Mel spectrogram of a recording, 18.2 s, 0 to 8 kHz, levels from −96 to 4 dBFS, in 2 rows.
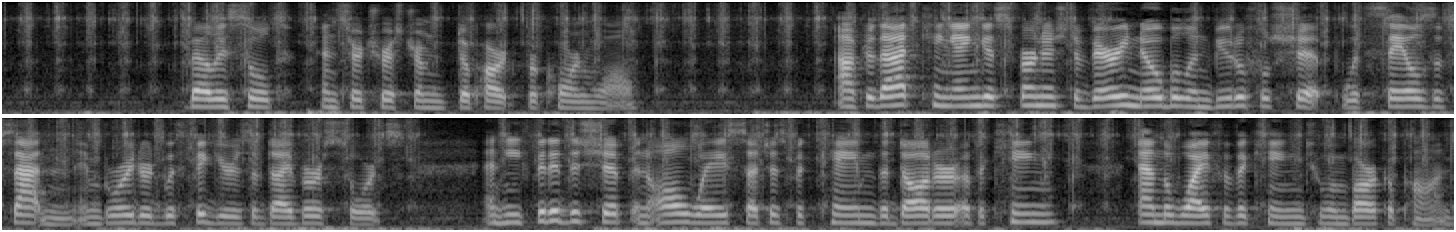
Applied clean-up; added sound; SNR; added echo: none; Rattle / Glass; 19 dB; none.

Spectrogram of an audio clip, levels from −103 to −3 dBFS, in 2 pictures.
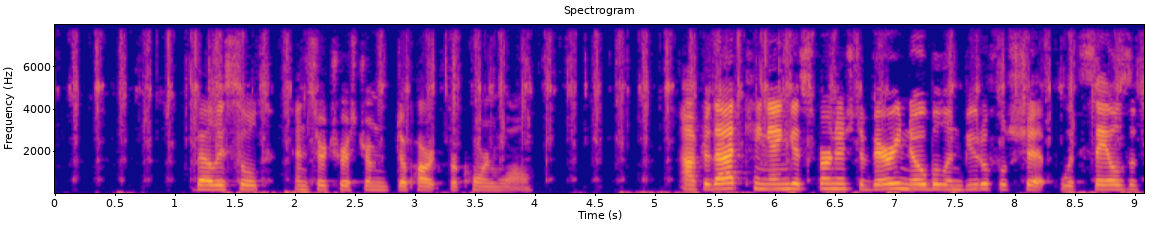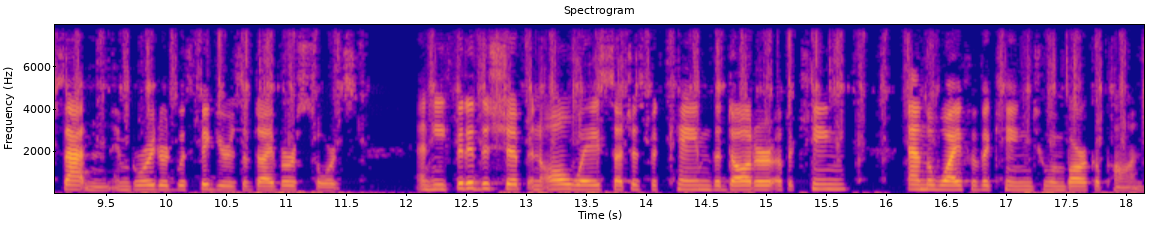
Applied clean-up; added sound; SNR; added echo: classical method spectral subtraction.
